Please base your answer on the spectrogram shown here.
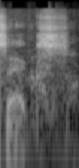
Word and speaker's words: CeX: It's actually pronounced sex.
